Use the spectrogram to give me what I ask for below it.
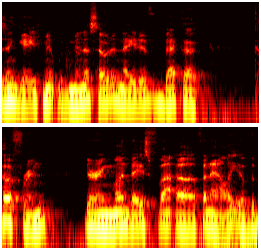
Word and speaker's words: Kufrin: Cuffrin.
